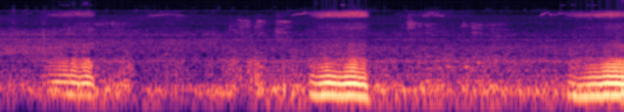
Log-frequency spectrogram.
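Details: Kitten worn out from play, snoring through a daytime nap: low, buzzy, ribbed snores about every two and a half seconds, three in all, each under a second long, with quiet room hiss between them.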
